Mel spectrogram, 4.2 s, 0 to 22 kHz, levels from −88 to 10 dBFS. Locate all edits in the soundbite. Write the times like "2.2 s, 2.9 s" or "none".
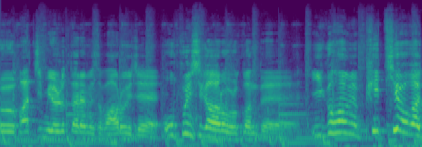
1.6 s, 2.9 s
